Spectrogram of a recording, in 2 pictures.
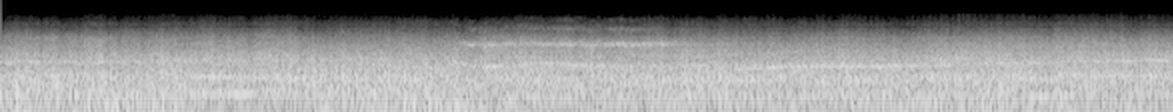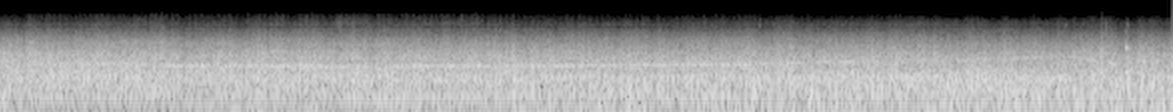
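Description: Go-kart engine running at speed on track, its pitch rising and falling as the throttle changes, under a heavy, steady rough noise.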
